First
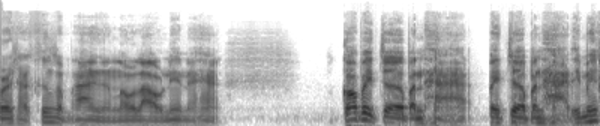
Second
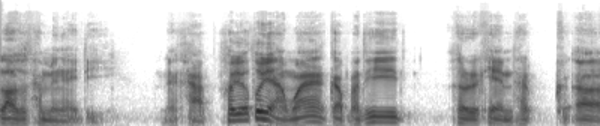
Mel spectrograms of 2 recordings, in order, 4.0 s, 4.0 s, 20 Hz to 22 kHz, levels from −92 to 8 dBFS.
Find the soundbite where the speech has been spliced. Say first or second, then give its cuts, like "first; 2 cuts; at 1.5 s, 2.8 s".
second; 1 cut; at 1.4 s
